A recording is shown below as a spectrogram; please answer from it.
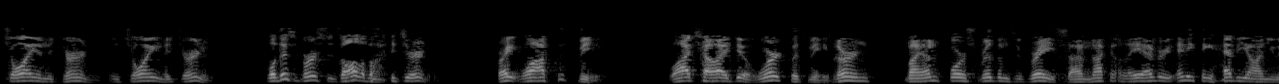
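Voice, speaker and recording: A man preaches a lively sermon, his voice a touch high and husky. He moves from quiet asides to shouted calls. The recording sounds dull and muffled. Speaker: pastor.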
